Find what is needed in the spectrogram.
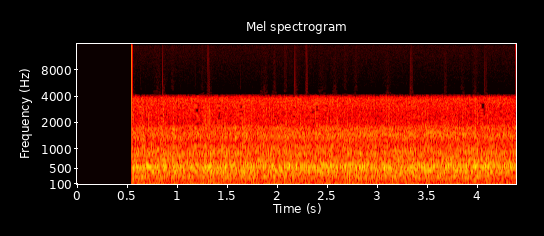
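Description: Steady rush of wind and rolling road noise on a camera mounted on a moving velomobile, beginning suddenly about half a second in.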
